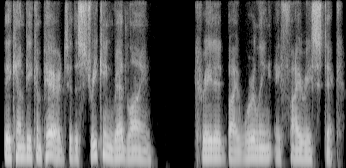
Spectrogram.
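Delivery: measured, calm reading of a sacred verse; scripture reading. Acted. Teacher reading a verse to the meditating class.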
